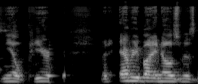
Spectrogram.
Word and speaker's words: Neil Peart: know his name's Neil Pierre I know it's pronounced Neil Pierre but everybody knows him as Neil perk right wrong or indifferent that's what we've called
